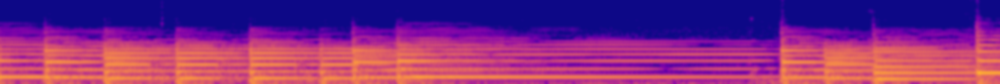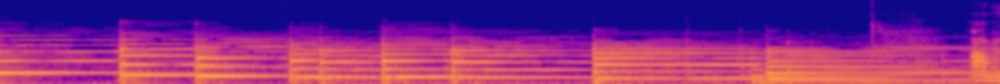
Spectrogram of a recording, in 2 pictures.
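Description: Gebr. Zimmermann acoustic piano playing a slow single-note melody, each key struck and left to ring: a run of quick notes, one held for about two seconds, then more notes stepping up and down. Lower notes join in near the end.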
